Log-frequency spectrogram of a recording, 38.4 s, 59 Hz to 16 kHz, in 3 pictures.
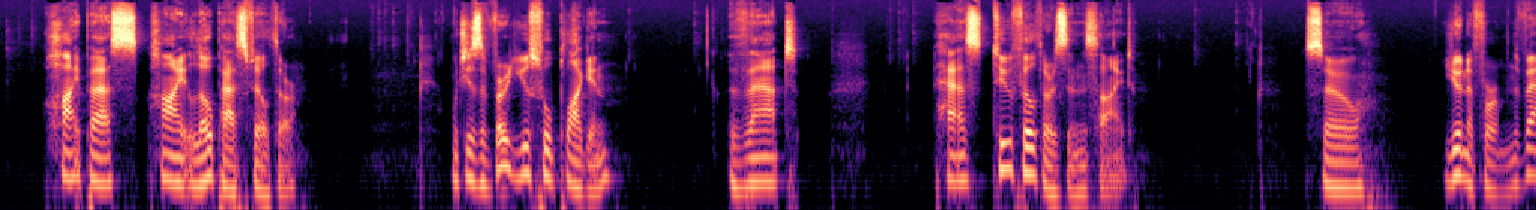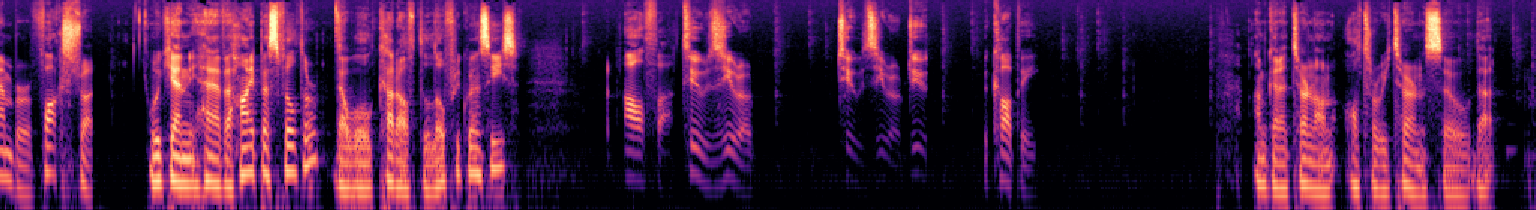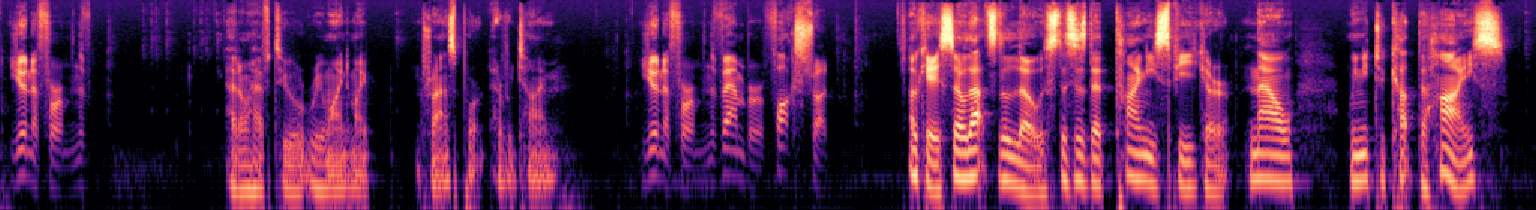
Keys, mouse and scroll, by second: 0.0-0.3 typing, 3.1 click, 4.0 click, 5.2 click, 7.4 click, 8.3 click, 9.9 click, 11.3 space, 13.6 space, 17.1 click, 17.8 space, 19.2 space, 19.2 click, 20.6 space, 20.6 click, 21.7 space, 21.8 click, 22.8 space, 24.1 click, 24.9 click, 25.4 space, 26.4 space, 26.8 click, 28.4 click, 30.7 space, 32.6 space, 37.6 click.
